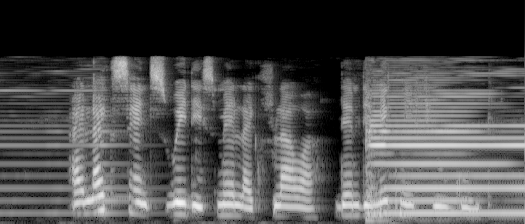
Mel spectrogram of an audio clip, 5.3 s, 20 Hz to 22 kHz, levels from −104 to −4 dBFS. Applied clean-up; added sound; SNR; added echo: classical method log-MMSE.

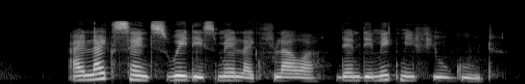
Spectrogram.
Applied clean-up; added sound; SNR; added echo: none; none; none; none.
